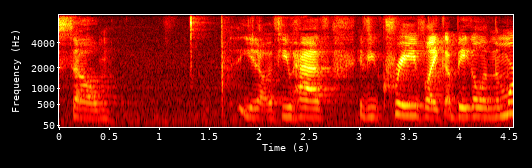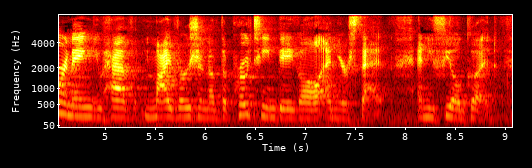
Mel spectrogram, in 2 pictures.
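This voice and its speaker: An American accent marks this woman's medium-pitched voice, with fairly even intonation at a moderate pace. Audible room echo and noticeable background noise surround her. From Philadelphia, US. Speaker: nutrition coach. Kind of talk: live stream chat.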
